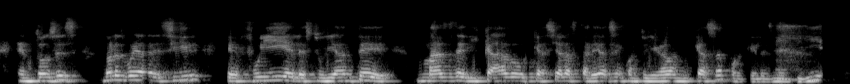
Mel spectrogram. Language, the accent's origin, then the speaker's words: Spanish; Los Mochis, Sinaloa, Mexico; moved away as an adult; now in Guadalajara, Mexico; yo soy de Los Mochis, yo viví en Los Mochis, allá nací y me vine a estudiar a Guadalajara.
